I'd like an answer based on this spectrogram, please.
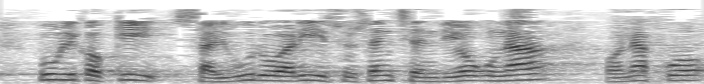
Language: Basque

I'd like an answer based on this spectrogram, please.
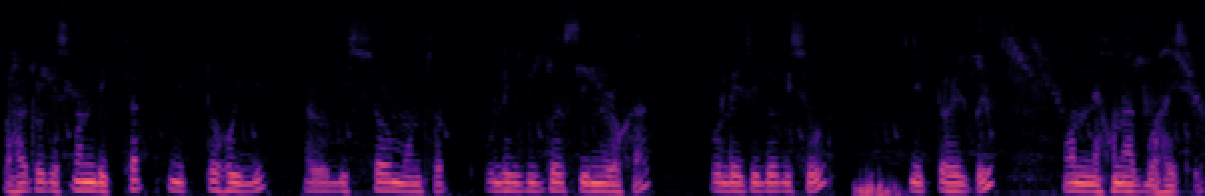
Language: Assamese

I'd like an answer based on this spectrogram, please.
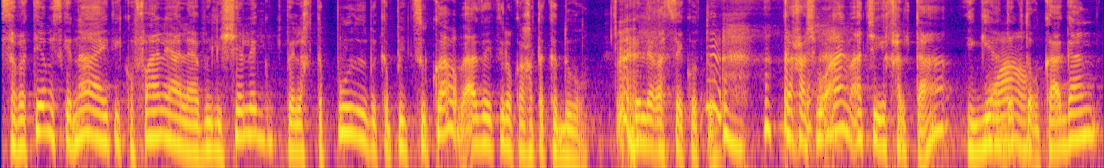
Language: Hebrew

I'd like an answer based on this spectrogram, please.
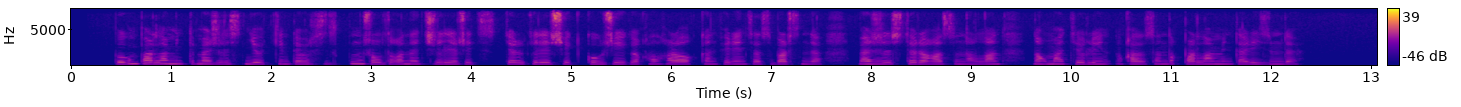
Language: Kazakh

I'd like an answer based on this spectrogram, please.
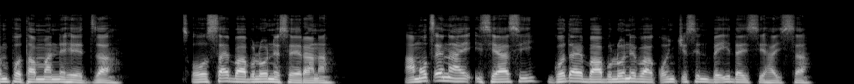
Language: Gofa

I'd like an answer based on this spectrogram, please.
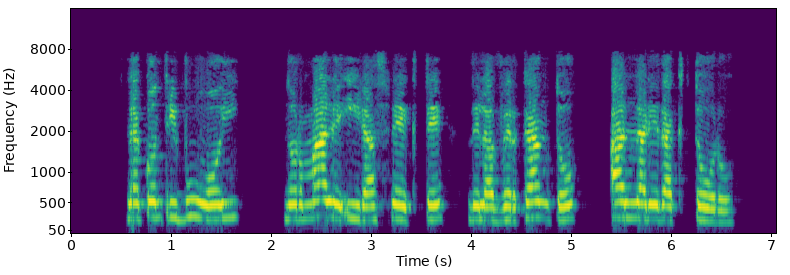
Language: Esperanto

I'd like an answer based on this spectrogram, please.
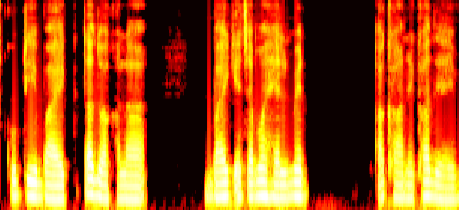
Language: Idu-Mishmi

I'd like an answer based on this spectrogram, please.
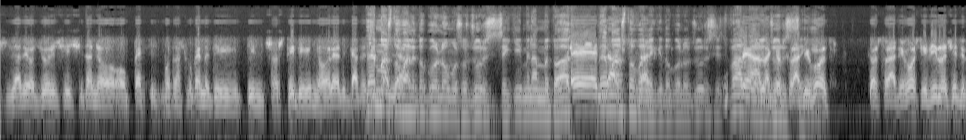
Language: Greek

